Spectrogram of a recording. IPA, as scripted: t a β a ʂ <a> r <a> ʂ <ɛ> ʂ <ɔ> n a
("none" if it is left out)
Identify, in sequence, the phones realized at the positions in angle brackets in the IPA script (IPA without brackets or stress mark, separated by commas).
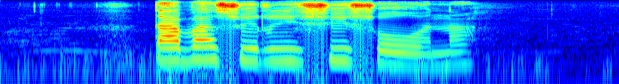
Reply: i, i, i, ɔː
